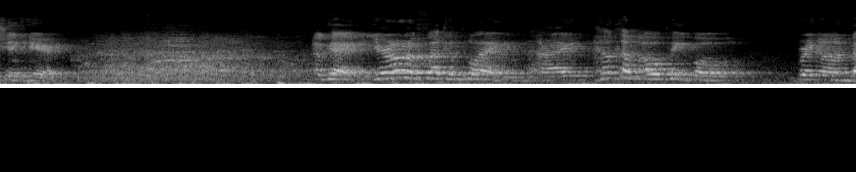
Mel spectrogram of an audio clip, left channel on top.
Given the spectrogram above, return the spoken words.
here. Okay, you're on a fucking plane, alright? How come old people bring on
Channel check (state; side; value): silent; right; 59 dB below the other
